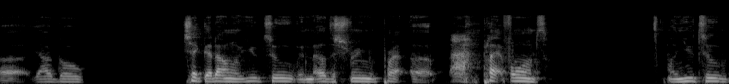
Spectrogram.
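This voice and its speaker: A man speaks in a fairly high, somewhat breathy voice with flat, monotone intonation. He leaves long, frequent pauses. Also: fairly slow pace. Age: 20s. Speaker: podcast host. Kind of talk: casual chat.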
